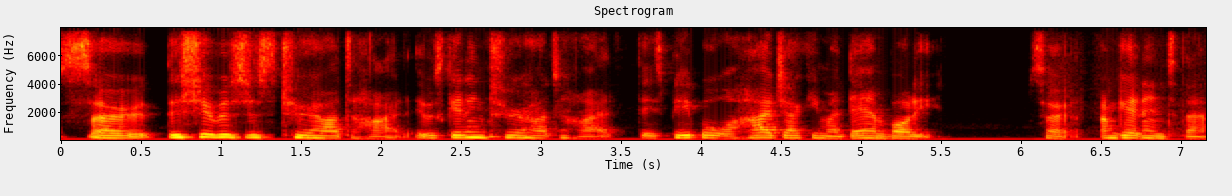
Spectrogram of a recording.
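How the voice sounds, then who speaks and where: At a fairly quick pace, a woman talks with vocal fry at a fairly low pitch and ordinary pitch variation. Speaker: podcaster and vlogger. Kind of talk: casual vlog monologue. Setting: bedroom. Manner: halting, stumbling.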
